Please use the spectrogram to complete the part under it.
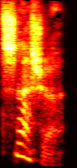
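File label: "slasher", British English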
